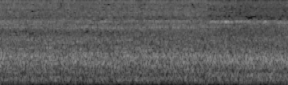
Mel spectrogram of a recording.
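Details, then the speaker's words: LPG training prop: high-pressure LPG tank's relief valve has fired off, venting with a loud, steady rushing hiss and faint high whistle; relief valve sticks out of tank on prop, in reality sits in cluster valve area. "okay well the only difference here you can see is that the relief valve has fired off"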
